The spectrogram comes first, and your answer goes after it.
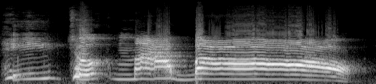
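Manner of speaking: very high, very loud, stretched wail; high dramatic pig howl; Piggy wailing. Acted.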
